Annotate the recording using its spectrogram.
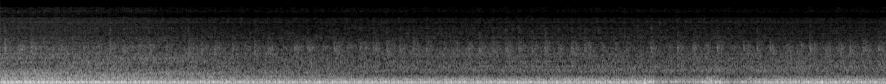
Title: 1999 Jeep Xj Cherokee Cold Start Piston Slap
